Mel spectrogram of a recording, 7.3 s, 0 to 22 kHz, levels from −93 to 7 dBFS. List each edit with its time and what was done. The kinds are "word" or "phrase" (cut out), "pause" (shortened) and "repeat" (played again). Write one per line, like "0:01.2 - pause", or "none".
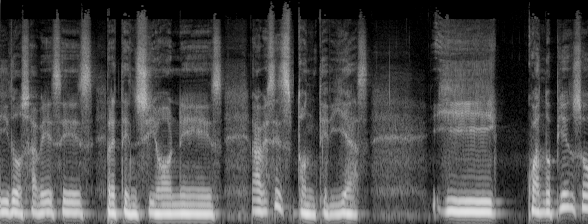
0:01.3 - word
0:03.1 - word
0:03.7 - word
